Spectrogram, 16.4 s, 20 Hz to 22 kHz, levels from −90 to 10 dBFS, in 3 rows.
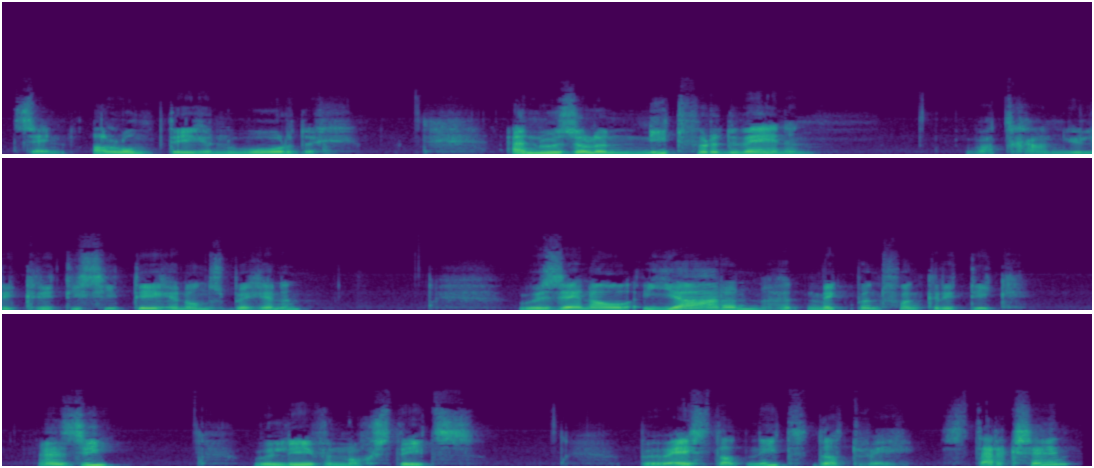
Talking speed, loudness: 130 wpm, -24 LUFS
